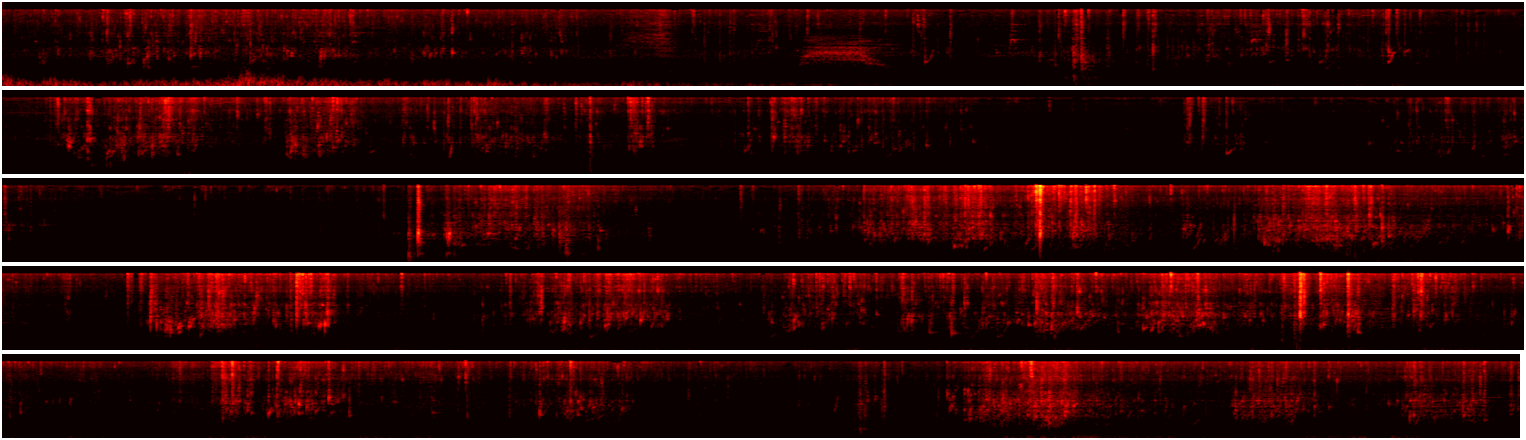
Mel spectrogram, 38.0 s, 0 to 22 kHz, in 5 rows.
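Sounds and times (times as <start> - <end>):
hands splashing in muddy water: 7.8 - 12.1, 17.3 - 18.4, 19.0 - 24.7, 25.3 - 30.5, 31.3 - 33.6, 34.6 - 38.0
sharp slaps on water: 19.7 - 20.8, 29.1 - 30.1.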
